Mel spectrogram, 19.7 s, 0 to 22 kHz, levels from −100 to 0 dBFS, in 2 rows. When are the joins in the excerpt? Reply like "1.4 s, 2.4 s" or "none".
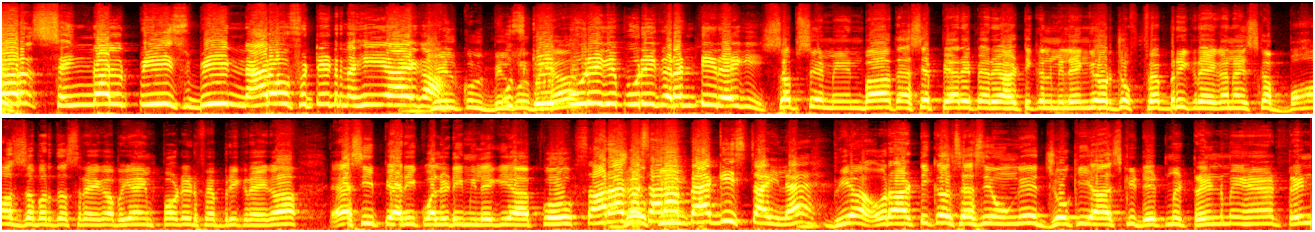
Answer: none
